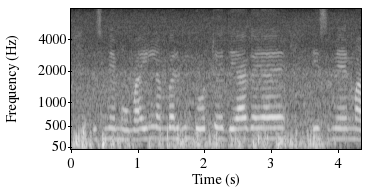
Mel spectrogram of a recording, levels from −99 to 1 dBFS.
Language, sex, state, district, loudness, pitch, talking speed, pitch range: Hindi, female, Odisha, Sambalpur, -18 LUFS, 220 Hz, 150 wpm, 145-225 Hz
